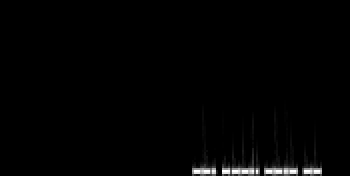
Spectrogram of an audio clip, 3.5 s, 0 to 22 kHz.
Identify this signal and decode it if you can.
Morse code, heard as a keyed tone, about 48 wpm, 700 Hz. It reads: G8QM
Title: DXCC-100 Call Signs - 4 Characters - 50wpm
